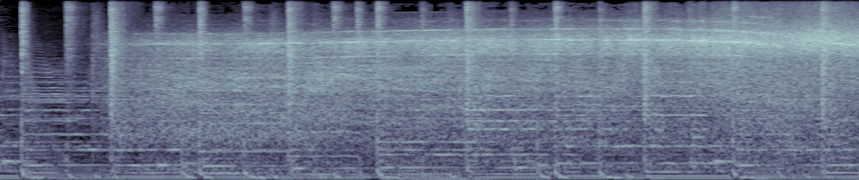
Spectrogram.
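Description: Background music with a steady beat, joined about a second in by a jet airliner's rushing engine noise with a high whine, which swells toward the end.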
